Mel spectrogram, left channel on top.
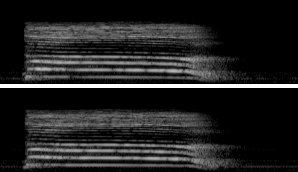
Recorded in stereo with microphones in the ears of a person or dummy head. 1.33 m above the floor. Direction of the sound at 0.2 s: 65° left (ahead or behind).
